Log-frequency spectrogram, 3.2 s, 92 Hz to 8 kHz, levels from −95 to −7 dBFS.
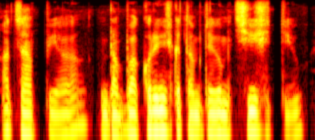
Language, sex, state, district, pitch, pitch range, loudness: Wancho, male, Arunachal Pradesh, Longding, 110 Hz, 105-120 Hz, -19 LUFS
